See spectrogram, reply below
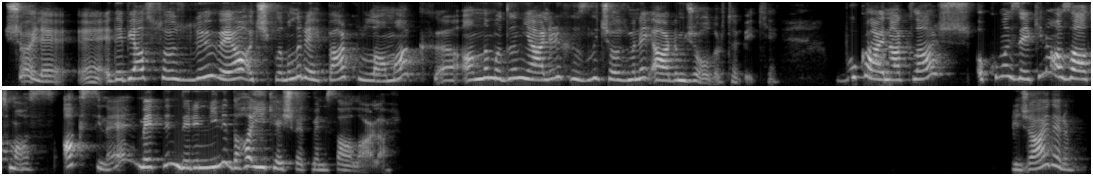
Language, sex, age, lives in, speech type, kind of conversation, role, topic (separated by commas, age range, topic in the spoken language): Turkish, female, 45-49, Spain, read, expert-assistant, expert, Klasik romanları daha iyi anlamak için hangi yöntemler kullanılabilir?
